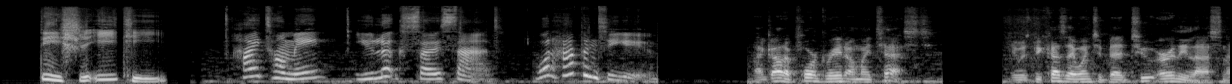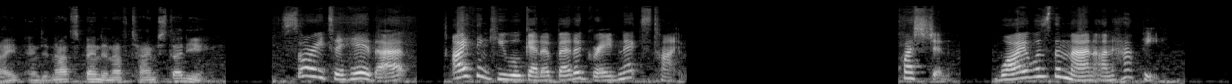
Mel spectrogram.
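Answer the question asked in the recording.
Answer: He got a poor grade on his test.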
